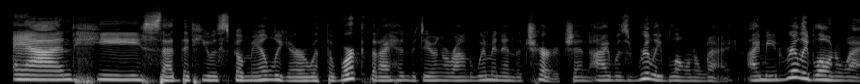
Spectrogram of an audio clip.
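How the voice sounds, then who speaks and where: A woman's bright, sharp tone with fairly even intonation. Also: quiet background. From Cleveland, Ohio, US; Ohio. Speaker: professor of religious studies; guest lecturer. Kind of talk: lecture. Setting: lecture hall with audience. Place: hall. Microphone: handheld.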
